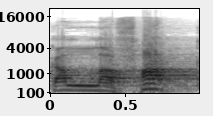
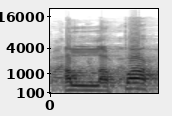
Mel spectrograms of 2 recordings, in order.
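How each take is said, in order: First: The second word starts with an f sound. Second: The second word starts with a p sound. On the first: The speaker calls it wrong. "Noakhali প হয় না" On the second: The speaker calls it right. "আল্লাহ পাক হয় না"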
